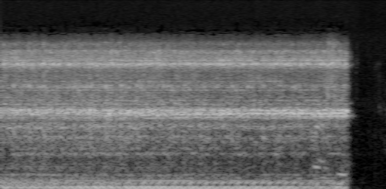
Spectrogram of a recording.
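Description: A truck or car engine running at a steady idle, a close, even low throb with a mid-range hum, which cuts off abruptly near the end into silence.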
